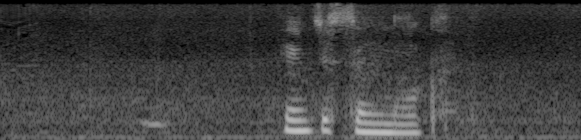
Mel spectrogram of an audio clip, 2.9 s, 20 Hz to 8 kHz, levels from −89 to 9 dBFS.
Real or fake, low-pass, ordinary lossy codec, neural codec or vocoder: fake; 7.2 kHz; none; codec, 16 kHz in and 24 kHz out, 1.1 kbps, FireRedTTS-2 codec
